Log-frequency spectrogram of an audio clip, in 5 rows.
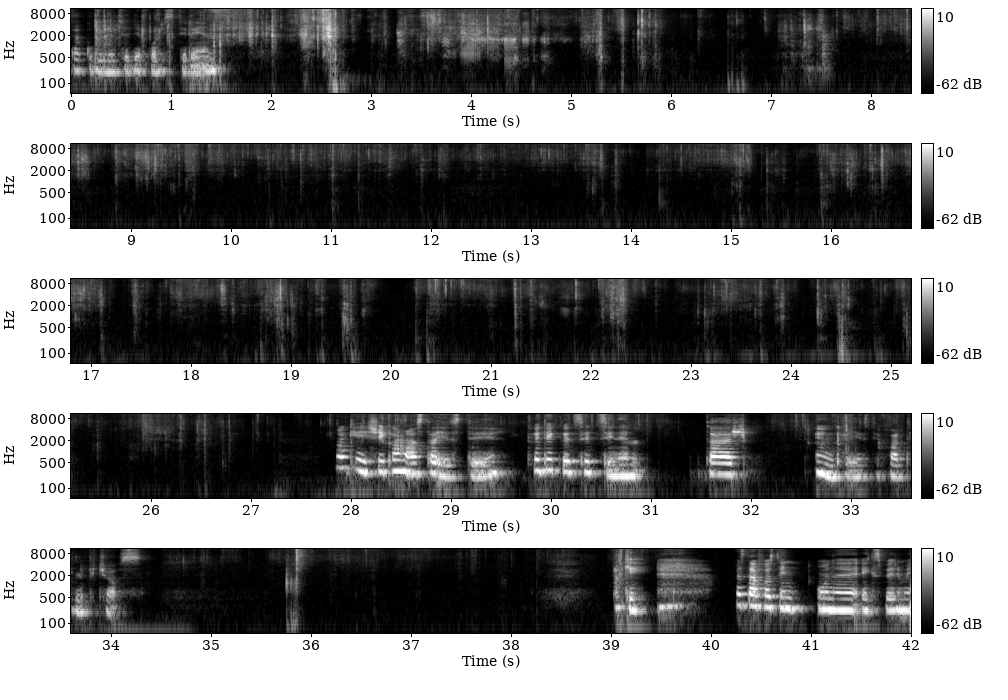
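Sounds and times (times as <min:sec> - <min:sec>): sticky slime tearing and crackling: 0:00.2 - 0:28.7, 0:32.0 - 0:33.2, 0:34.5 - 0:38.4.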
